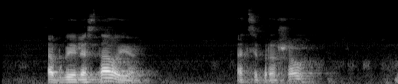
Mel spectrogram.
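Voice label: "Sorry", Lithuanian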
